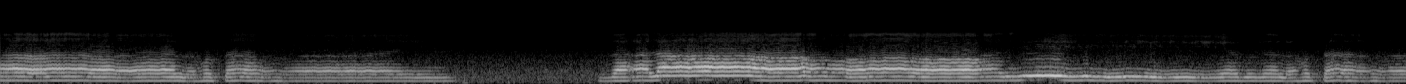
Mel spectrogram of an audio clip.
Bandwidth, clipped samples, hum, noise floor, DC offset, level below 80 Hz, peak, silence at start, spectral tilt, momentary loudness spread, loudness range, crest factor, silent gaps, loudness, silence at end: 4.8 kHz; under 0.1%; none; -49 dBFS; under 0.1%; -64 dBFS; -10 dBFS; 0 s; -10 dB/octave; 13 LU; 12 LU; 14 dB; none; -24 LUFS; 0 s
